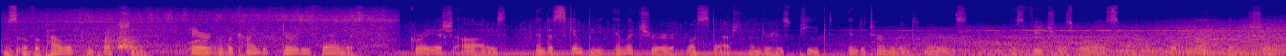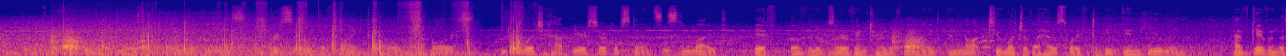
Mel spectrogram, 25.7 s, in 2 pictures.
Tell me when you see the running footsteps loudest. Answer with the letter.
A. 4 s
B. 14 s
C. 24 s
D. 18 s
D.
